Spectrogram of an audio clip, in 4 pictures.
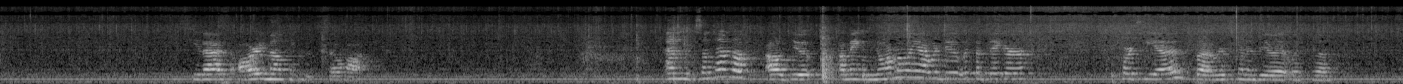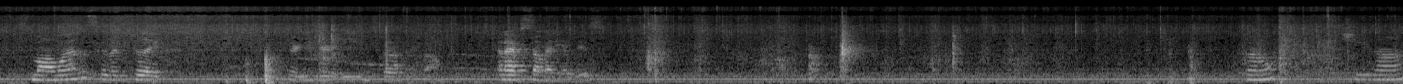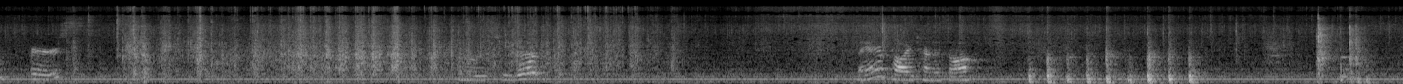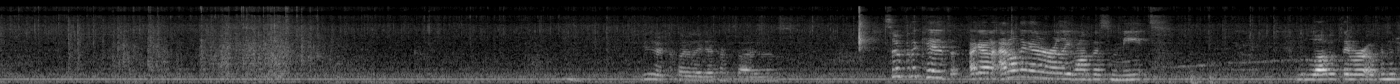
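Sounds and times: food sizzling in frying pans: 0:00.0 - 0:56.0
plastic bag crinkling: 0:26.4 - 0:38.2, 0:42.7 - 0:46.0.

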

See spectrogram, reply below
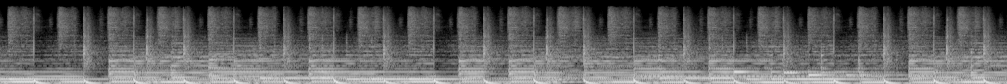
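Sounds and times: electronic dance music: 0:06.9 - 0:09.6.

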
